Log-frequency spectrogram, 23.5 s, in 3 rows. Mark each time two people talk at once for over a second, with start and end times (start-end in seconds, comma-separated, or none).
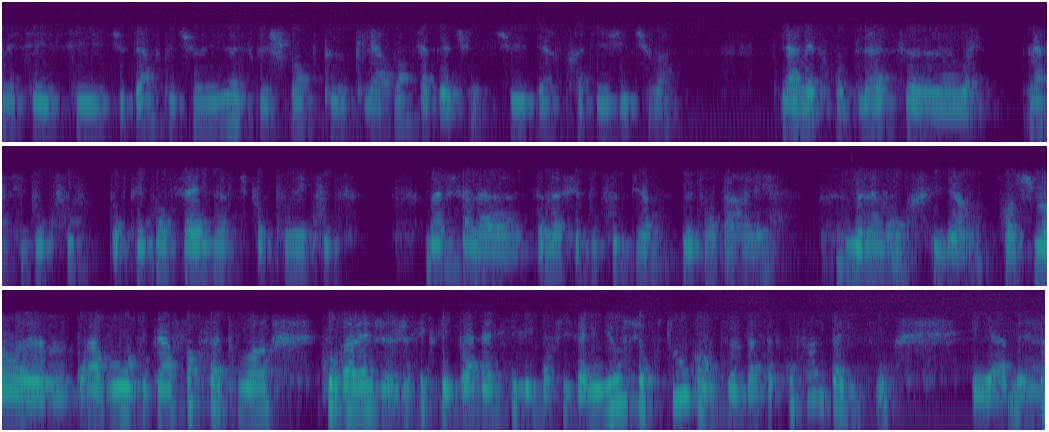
none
